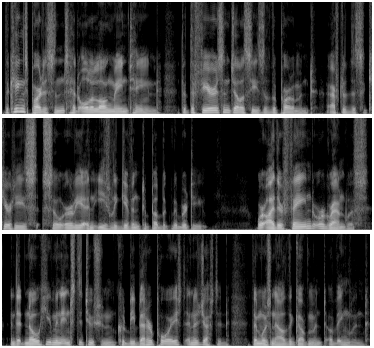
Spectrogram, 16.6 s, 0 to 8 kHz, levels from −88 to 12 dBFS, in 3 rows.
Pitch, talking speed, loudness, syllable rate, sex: 110 Hz, 175 wpm, -21 LUFS, 5.7 syllables/s, male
